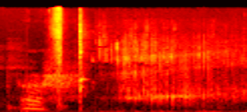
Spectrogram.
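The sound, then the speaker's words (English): A bottle of a non-carbonated drink is opened with two quick, sharp clicks, then liquid pours steadily for a couple of seconds. A short vocal sound comes just before the opening. “That's when I was popping the top on this.”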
